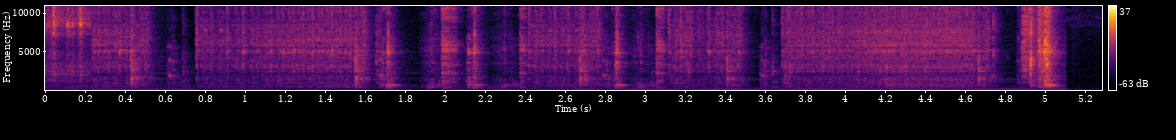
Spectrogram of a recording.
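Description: A sewing machine stitches the seam of a hospital surgical uniform, a steady low motor hum running for several seconds under intermittent clicks and fabric rubbing, quiet and close.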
